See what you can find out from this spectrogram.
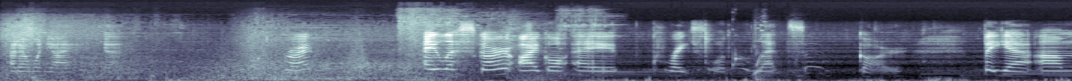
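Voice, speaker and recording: A woman's voice: medium pitch, vocal fry. A woman live-streaming a video game, thinking aloud in an informal, rambling way. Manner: informal, rambling, talking to herself. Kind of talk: casual live gaming commentary, thinking aloud. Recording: slightly distant mic, loud game music. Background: video game music.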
